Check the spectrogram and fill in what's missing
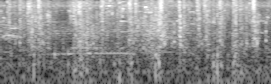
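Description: Horse hooves clip-clop at a steady gallop in the Red Dead Redemption video game, a quiet continuous rhythmic pounding mixed with faint rattling tack.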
